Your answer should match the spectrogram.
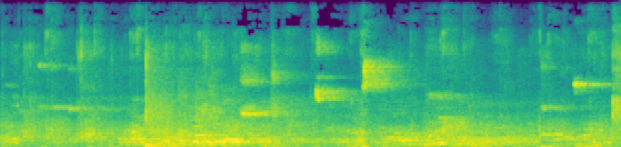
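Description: Table tennis hall ambience: table tennis balls clicking off bats and tables, short high squeaks of shoes on the hall floor, and background voices, all echoing in a large hall.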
